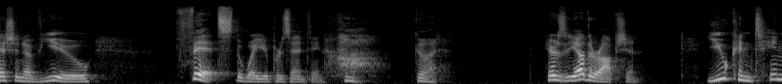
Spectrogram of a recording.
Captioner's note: exhales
